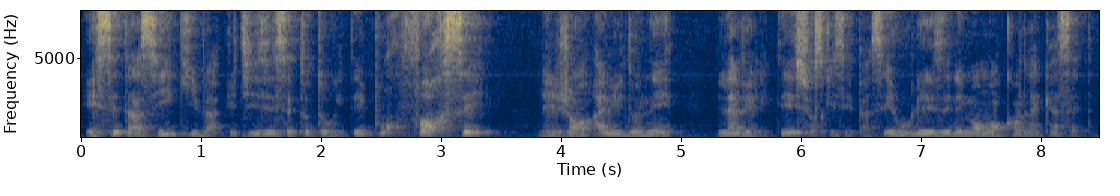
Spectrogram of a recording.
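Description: Lively young man in a lecture hall. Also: mid-range voice, normal speed. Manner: lively, talks with his hands, many fillers. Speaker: educational video host. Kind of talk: informal explainer lesson.

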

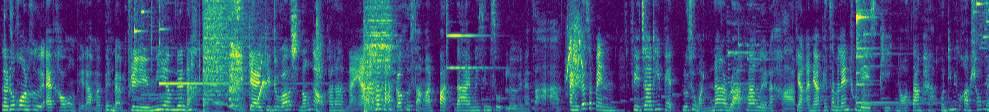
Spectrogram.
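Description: A woman's voice: a little high, quick pace, over music. A young woman in her twenties hosting a casual vlog, chatty and playful, laughing often. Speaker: vlog host.

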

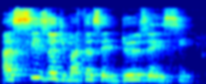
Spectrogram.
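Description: A woman's voice: mid-range voice, moderate pace, mellow, echoey room. A woman live streaming, reading out viewer comments and scolding her viewers in a rambling, teasing way. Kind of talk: casual live stream chat.

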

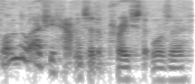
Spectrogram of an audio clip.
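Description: A man's voice: low-pitched, huge pitch swings, very fast, creaky, noisy background. A middle-aged man exploring an abandoned house, joking crudely and swearing in casual banter. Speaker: urban explorer.

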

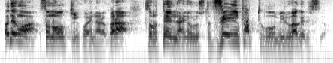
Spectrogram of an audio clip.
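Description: A man's voice: mid-range voice, fast talker. A man with a Kansai accent telling funny stories as a comedian, acting out the scenes as he goes. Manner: animated, acts out scenes, chuckles through punchlines. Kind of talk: comic storytelling monologue.

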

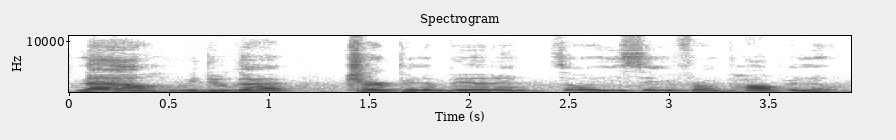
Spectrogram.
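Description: Male DJ host, a touch high, hype-man affirmations, off-mic in a small studio. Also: moderate pace, distant mic, a little hiss or hum, poor audio. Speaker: radio DJ host. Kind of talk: casual interview chat. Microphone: studio boom mic.

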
